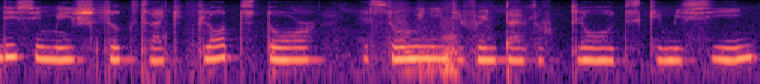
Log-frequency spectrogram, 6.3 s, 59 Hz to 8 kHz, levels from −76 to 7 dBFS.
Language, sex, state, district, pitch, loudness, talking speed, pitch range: English, female, Nagaland, Dimapur, 250 Hz, -16 LUFS, 160 wpm, 240-260 Hz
